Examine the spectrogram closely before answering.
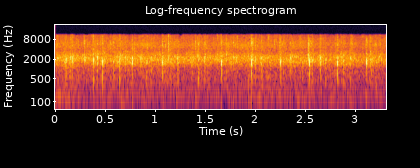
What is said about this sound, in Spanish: Un aplauso para la Secretaría de Producción, Innovación y Empleo.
